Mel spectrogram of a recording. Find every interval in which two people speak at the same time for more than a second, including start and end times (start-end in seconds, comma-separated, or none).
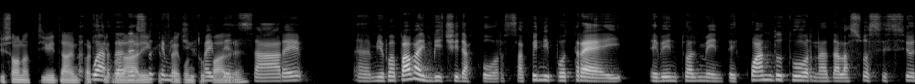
0.9-2.5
